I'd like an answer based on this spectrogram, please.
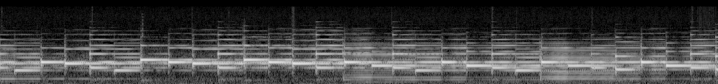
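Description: Piano playing a flowing melody, a few notes a second.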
